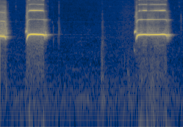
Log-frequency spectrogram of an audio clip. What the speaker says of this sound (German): ich mach mal einen Pfeiftest.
